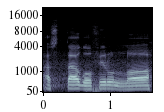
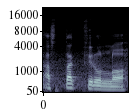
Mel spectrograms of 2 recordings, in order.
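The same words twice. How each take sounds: First: The middle consonant is a guttural gh sound. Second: The middle consonant is a k sound. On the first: It asks God for forgiveness. The speaker calls it right. "সঠিকভাবে বাক্যটি উচ্চারণ করব, গয়নের উচ্চারণ করব" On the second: It asks God to make the speaker a disbeliever. The speaker calls it wrong. "গয়নের জায়গাত কাফের উচ্চারণ করে"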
